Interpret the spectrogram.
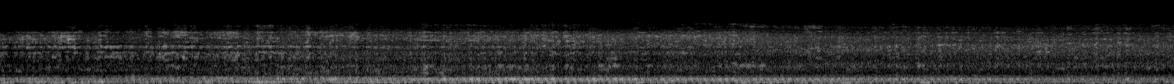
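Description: Diesel-hauled passenger train running past at a distance: a steady rumble of the locomotive and coaches, a little louder about five seconds in and easing off towards the end.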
